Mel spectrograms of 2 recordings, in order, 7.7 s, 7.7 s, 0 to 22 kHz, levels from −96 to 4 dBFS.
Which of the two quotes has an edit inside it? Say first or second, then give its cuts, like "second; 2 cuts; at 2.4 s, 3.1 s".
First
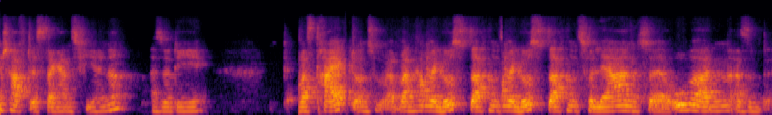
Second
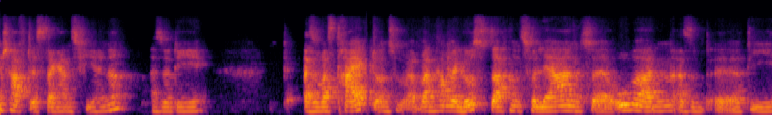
first; 2 cuts; at 3.0 s, 5.0 s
